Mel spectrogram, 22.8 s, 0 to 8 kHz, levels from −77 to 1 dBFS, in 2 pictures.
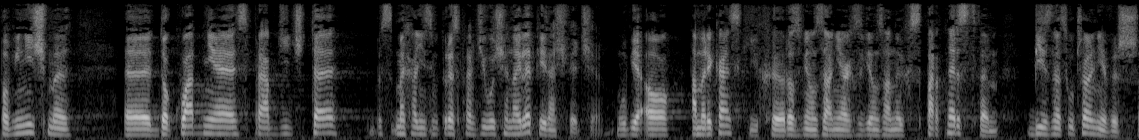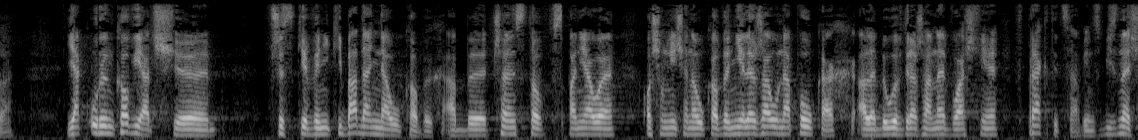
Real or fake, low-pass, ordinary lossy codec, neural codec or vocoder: real; 7.2 kHz; none; none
